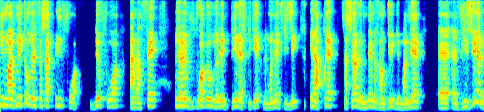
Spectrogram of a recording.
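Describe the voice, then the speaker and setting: With lively intonation, a man speaks at a moderate pace and a fairly high pitch. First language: Yacouba (Dan) (speaking French). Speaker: network marketing leader. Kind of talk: motivational online meeting talk. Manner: halting, many fillers and repetitions.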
